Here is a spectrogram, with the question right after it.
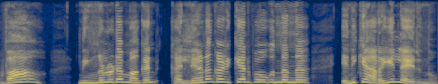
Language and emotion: Malayalam, surprised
